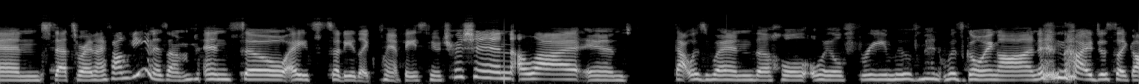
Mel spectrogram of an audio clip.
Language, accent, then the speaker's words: English; North Carolina, United States; also born or lived in Florida; I grew up in small town North Carolina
